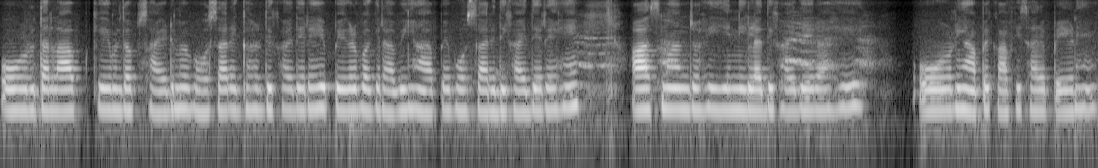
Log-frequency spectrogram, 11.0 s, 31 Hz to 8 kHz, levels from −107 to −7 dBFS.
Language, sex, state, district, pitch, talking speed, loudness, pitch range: Hindi, female, Uttar Pradesh, Ghazipur, 210 Hz, 220 wpm, -29 LUFS, 205-215 Hz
